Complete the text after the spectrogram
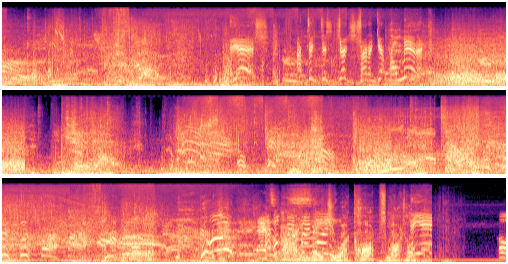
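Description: Heavy blows thud in a close fight.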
